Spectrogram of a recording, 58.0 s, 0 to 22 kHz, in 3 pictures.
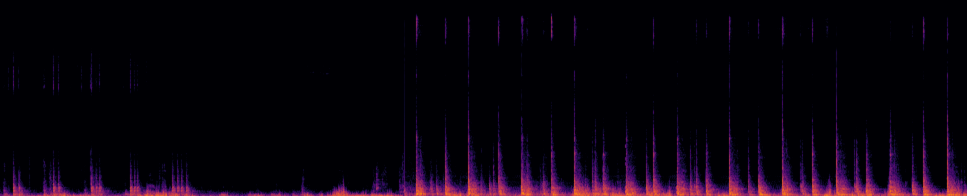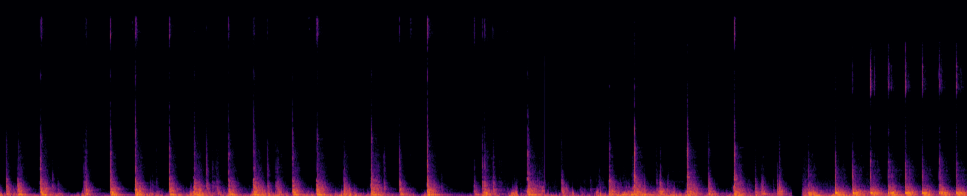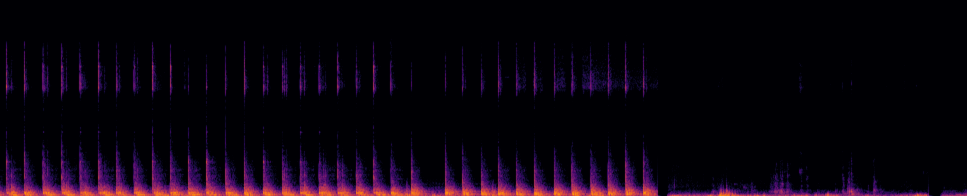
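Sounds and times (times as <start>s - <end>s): hammer blows: 31.4s - 51.8s.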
